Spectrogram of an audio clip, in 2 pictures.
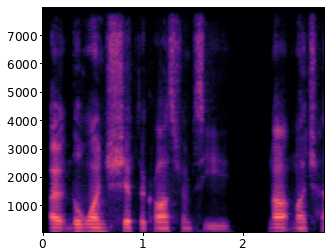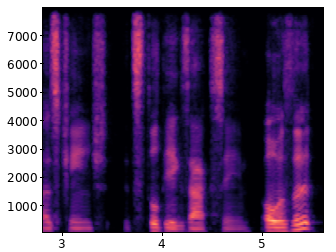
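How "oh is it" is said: ordinary talk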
